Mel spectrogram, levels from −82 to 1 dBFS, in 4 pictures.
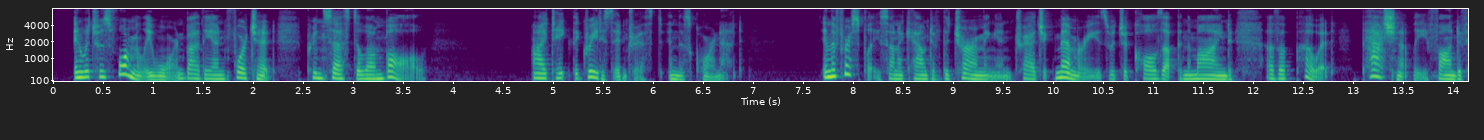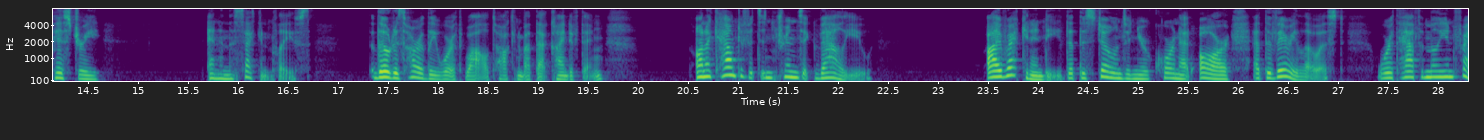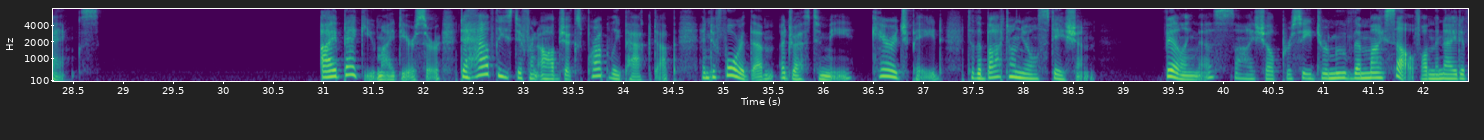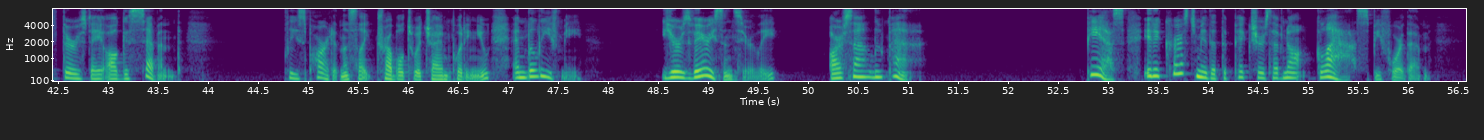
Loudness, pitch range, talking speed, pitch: -22 LUFS, 150-220 Hz, 175 wpm, 180 Hz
